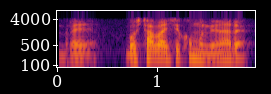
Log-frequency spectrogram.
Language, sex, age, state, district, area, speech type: Bodo, male, 18-30, Assam, Kokrajhar, rural, conversation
